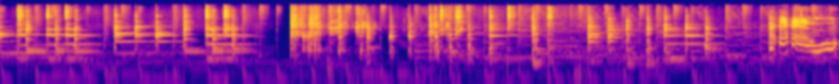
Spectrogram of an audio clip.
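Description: Metal cooking pots and kettles hanging on a wall, struck with a wooden spoon and a metal spatula: a quick, uneven run of ringing clanks, each with a few clear tones.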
